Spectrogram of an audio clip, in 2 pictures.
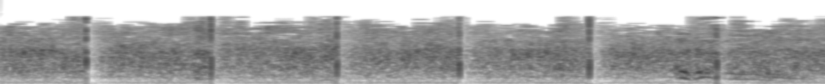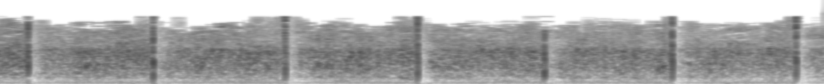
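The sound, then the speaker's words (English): An audience at a Sunday morning church service claps their hands in praise, a dense, steady wash of applause with sharper claps landing at an even beat, roughly two or three per second, for several seconds. “Him a good hand clap of praise this morning.”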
